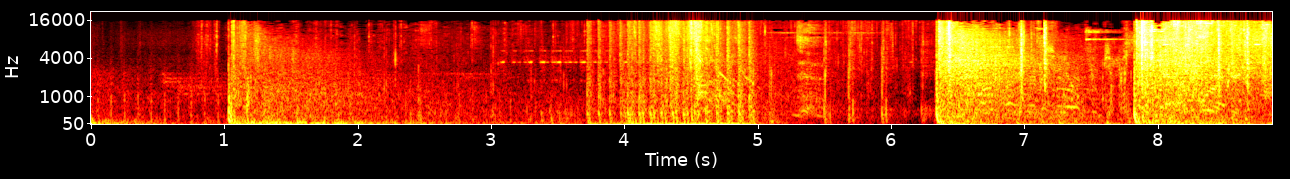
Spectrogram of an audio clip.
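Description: A rifle fires loud shots that echo and fade away.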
